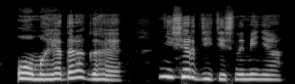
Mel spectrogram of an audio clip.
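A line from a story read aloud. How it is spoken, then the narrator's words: Pleading. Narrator (Russian): взмолилась Бритта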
